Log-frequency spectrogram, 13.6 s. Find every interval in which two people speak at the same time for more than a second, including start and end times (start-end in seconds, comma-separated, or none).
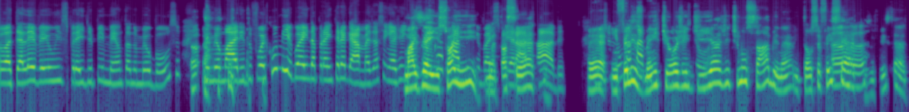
6.0-8.2, 8.9-10.7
